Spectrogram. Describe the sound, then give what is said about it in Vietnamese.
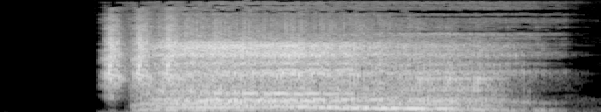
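A giant golden-furred ape roars fiercely: a single loud, deep, rough roar that starts abruptly, holds for about two seconds and then tapers off. “lại lần nữa hóa thành thân kim mao cự viên, gầm lên mãnh liệt.”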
